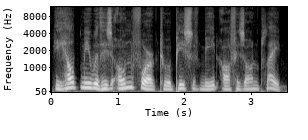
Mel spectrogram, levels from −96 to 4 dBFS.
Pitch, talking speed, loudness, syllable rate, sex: 150 Hz, 270 wpm, -18 LUFS, 5.6 syllables/s, male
